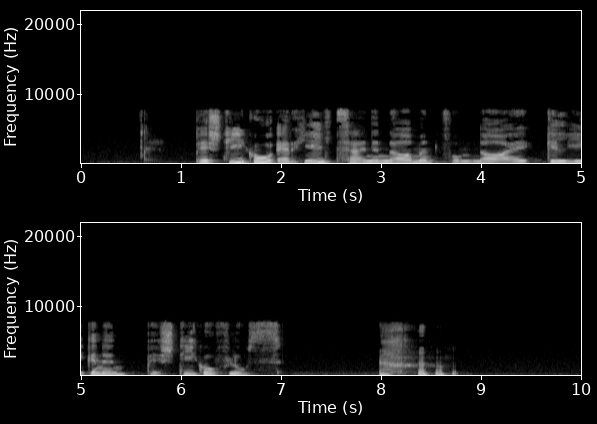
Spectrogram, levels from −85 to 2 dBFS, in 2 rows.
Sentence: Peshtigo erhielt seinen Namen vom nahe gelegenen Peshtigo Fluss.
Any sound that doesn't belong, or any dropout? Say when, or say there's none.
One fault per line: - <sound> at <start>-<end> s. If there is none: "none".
- laugh at 8.0-8.8 s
